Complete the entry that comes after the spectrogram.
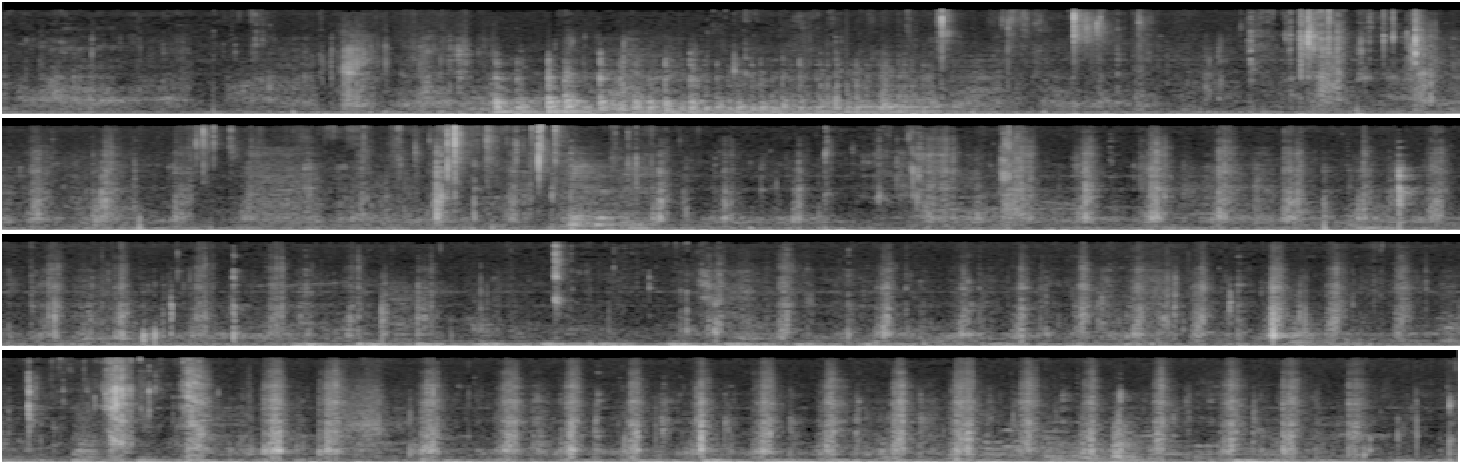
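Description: Eating sounds of roasted chicken being chewed and crunched, with many quick irregular clicks and smacks.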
